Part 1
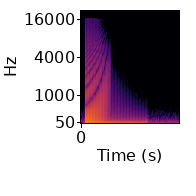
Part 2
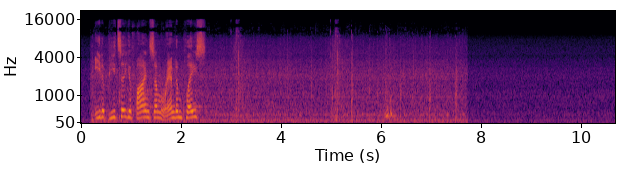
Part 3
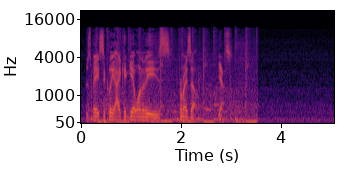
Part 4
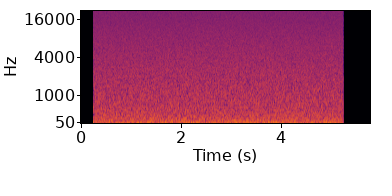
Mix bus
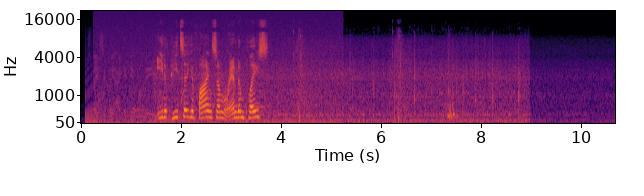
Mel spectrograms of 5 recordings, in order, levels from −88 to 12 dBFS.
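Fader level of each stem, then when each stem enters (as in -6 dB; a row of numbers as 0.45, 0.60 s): -19.5, +1.0, -16.0, -17.0 dB; 0.00, 1.25, 0.00, 0.00 s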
